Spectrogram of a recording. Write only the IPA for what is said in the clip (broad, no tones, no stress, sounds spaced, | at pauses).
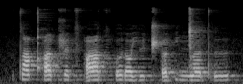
tˤ o qʼ ɑ ʈ͡ʂ ə t͡sʼ ɑ t͡sʼ o ɾ ɔ j ʉ t͡ʃʼ ʌ pʲ ɯ ŋ͡ǀ ʌ tʼ ɯ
